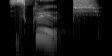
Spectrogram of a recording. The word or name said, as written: scrooch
